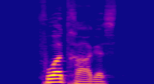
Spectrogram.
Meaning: second-person singular dependent subjunctive I of vortragen
- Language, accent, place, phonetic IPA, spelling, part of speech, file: German, Germany, Berlin, [ˈfoːɐ̯ˌtʁaːɡəst], vortragest, verb, De-vortragest.ogg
